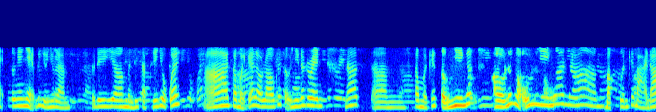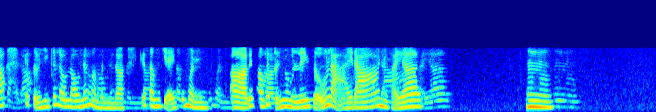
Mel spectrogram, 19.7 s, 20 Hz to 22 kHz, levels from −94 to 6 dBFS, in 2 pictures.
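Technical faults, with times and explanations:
Throughout: echo with no canceller. The far end's loudspeaker feeds its microphone unchecked, so each phrase returns roughly 0.4 s later, thinner and about 17 dB down.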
